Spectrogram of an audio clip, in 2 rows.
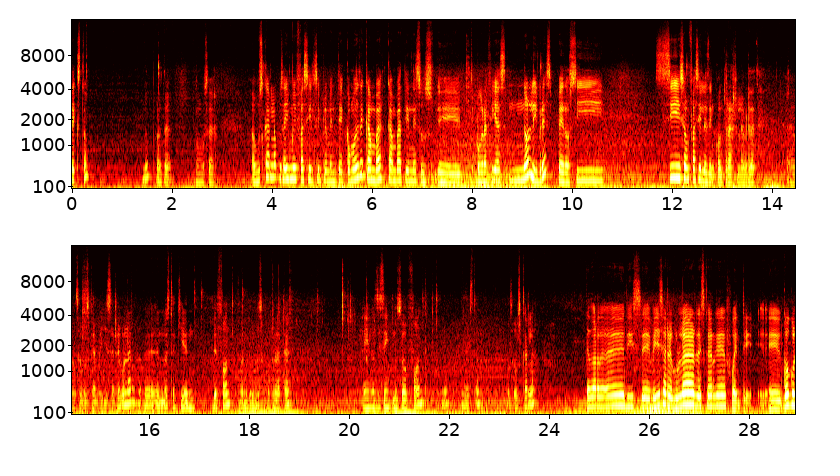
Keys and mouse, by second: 0.3-1.7 drag, 2.7 ctrl+c, 3.8 click, 4.6 click, 6.8 click, 9.3 click, 12.2 click, 13.1 ctrl+v, 16.9 click, 17.8 click, 18.6 ctrl+v, 20.9 Down, 21.7 Return.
